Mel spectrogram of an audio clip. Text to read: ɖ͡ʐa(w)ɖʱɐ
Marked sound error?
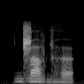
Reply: yes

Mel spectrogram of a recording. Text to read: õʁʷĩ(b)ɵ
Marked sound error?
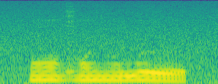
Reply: yes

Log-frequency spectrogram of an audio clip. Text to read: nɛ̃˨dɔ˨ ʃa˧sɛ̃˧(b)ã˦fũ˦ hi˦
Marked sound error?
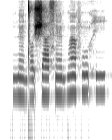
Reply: no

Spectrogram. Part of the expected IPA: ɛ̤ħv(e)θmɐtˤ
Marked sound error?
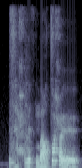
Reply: no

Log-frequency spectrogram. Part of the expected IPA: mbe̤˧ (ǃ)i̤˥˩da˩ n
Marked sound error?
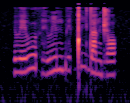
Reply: no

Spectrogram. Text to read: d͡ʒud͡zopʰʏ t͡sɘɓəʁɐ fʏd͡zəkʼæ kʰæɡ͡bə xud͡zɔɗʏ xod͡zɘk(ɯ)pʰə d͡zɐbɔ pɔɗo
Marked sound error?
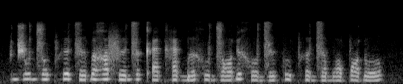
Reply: yes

